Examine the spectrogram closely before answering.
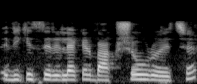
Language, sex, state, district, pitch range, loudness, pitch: Bengali, female, West Bengal, Dakshin Dinajpur, 205-230 Hz, -15 LUFS, 220 Hz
